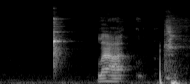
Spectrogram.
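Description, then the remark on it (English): A single bright clink of glasses of Pliny the Elder beer tapped together in a toast, short and ringing, followed by a brief voice and a burst of clattering noise. “And we're, here, listen to this clink right here.”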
